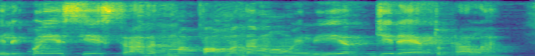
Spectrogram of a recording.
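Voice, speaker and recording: A woman of medium pitch speaks at a moderate pace with lively intonation. Audible room echo and noticeable background noise surround her voice. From Brazil, São Paulo coast (São Sebastião, caiçara). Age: 60s. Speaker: local historian, family storyteller. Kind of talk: casual talk to camera about local history.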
